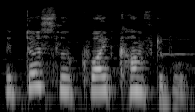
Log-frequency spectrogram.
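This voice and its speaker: A man playing a big, wry, easygoing Tauren bull-man in an audio drama, formally worded and gently teasing. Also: high voice, wildly swooping pitch, moderate pace, slightly rough, faint music behind, full character voice. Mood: polite, amused.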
